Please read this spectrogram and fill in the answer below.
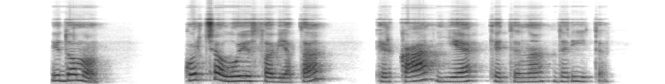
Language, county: Lithuanian, Panevėžys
